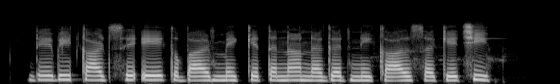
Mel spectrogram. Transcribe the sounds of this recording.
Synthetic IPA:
ɖeːbiːʈkaːɾɖseʔeːkbaːɾmẽkɪt̪nanɐɡəɾnɪkaːlsɐket͡ʃʰi

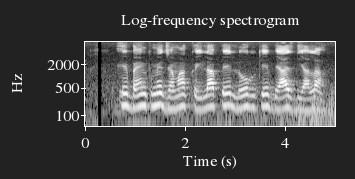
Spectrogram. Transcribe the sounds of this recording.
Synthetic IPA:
eːbɛ̃ːŋkmẽd͡ʒɐmakəɪlapeloːɡkebjaːd͡ʒd̪ijaːlaː

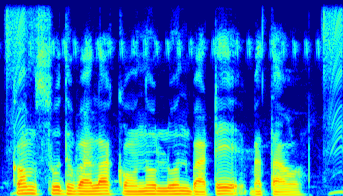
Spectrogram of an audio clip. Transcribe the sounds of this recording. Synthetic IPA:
kəmsʊd̪ʱʋaːlakɔ̃ːnoloːnbaːʈebət̪aːoː

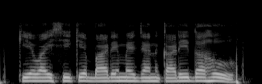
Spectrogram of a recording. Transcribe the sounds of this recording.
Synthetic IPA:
keʋaːɪsikebaːɾemẽd͡ʒaːnkaːɾid̪əɦo

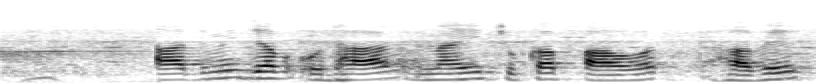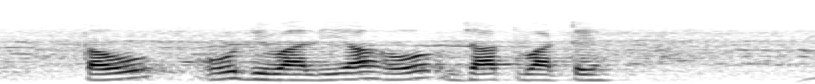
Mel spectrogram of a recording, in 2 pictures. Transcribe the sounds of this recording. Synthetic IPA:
aːd̪mid͡ʒəbʊd̪ʱaːɾnaːit͡ʃʊkapaːʋət̪ɦəʋe | t̪əod̪ɪʋaːlijaɦod͡ʒaːt̪baːʈe

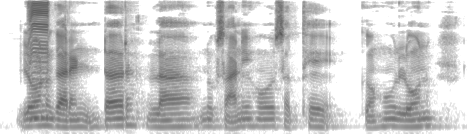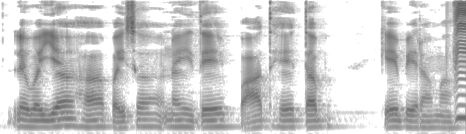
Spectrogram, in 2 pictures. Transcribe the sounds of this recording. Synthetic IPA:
loːnɡaːɾəɳʈəɾlaːnʊksaːniɦosək̚t̪ʰekəɦũloːnleʋəjaɦaːpəɪsanɐĩd̪eːpaːt̪ɦet̪əb | kebeːɾaːmãː

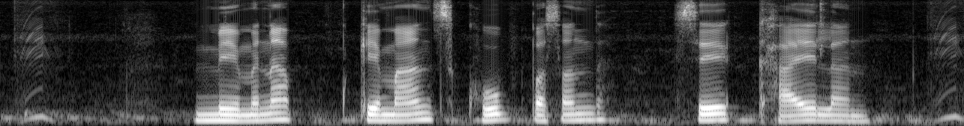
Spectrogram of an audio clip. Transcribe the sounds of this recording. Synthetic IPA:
memnakemanskʰubpəsənd̪ʱsekʰaelən

